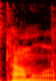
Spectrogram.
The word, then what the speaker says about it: Kamala: hysterically she just Kamala you got to pronounce it right it's Kamala SOA yeah so we've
